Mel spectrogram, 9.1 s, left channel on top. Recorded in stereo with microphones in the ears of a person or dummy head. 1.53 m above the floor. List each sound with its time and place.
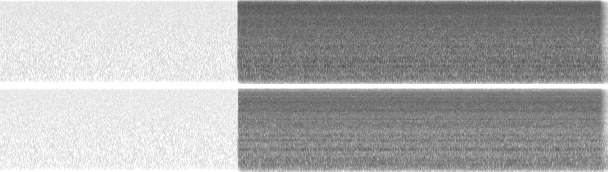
3.6 s a hiss: 60° left (ahead or behind), 0.5 m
